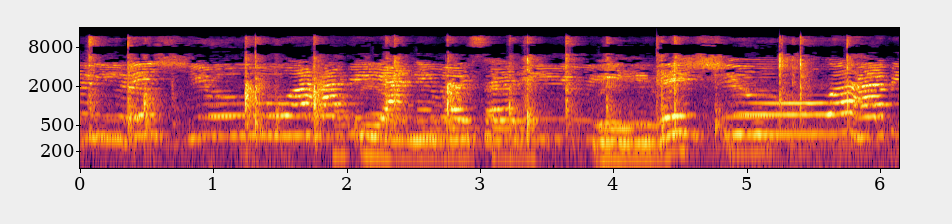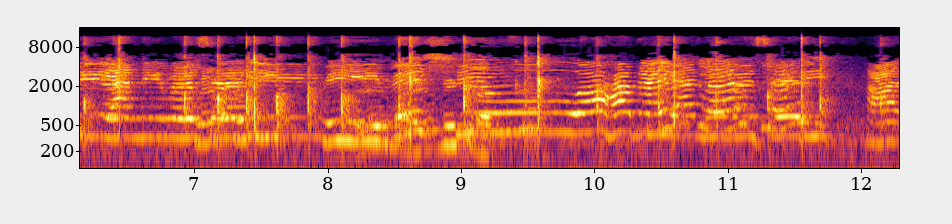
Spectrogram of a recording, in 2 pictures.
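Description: Voices singing a tune together, with repeated hand-clapping throughout.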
